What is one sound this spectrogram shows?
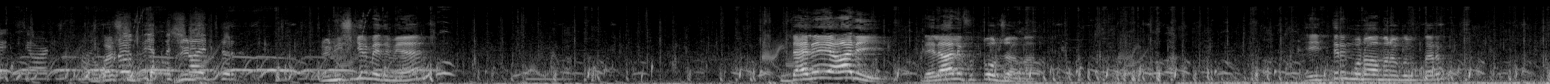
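A young man talks close by.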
